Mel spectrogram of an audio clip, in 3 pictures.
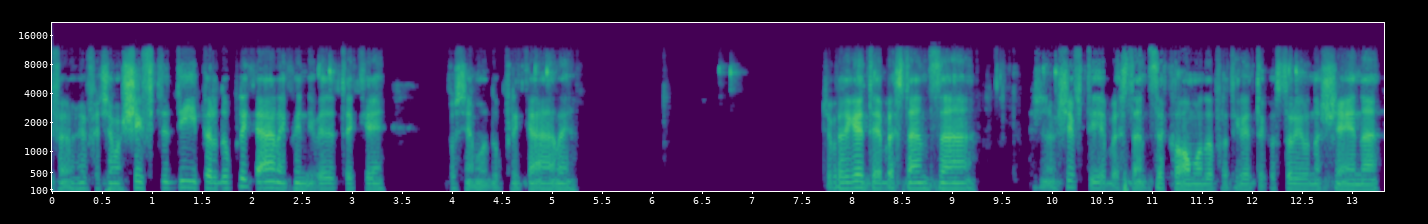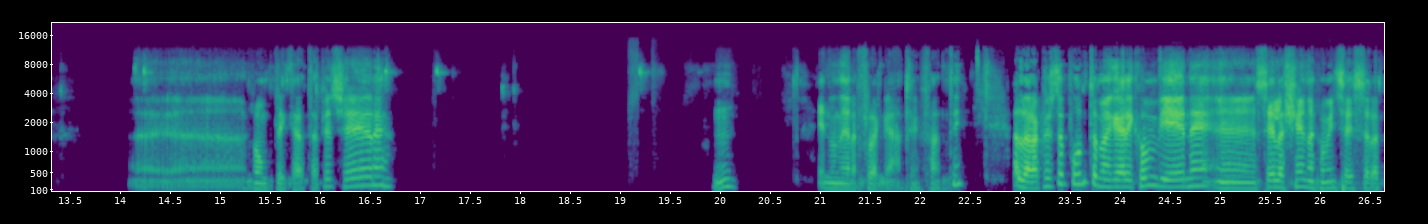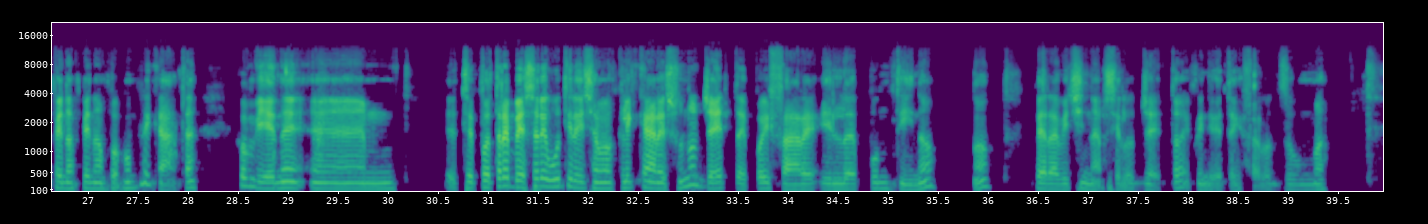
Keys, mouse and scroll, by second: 1.4 shift+d, 3.9 shift+d, 5.9 shift+d, 7.6 middle click, 9.4 shift+d, 10.3 middle click, 11.4-11.8 scroll down 2, 12.4 click, 12.4 scroll down 1, 13.3 s, 15.9 s, 17.0 click, 17.8 s, 22.5 middle click, 28.8 click, 35.0 KP_Decimal.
